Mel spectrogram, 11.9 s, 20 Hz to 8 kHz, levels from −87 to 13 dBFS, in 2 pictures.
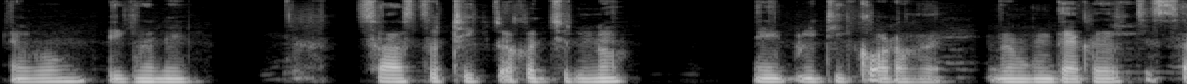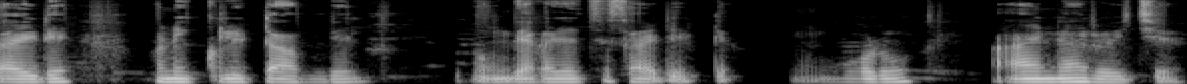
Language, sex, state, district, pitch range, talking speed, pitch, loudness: Bengali, male, West Bengal, Dakshin Dinajpur, 115-130 Hz, 130 wpm, 120 Hz, -18 LUFS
